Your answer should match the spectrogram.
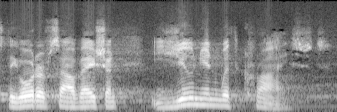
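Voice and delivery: normal talking voice

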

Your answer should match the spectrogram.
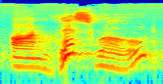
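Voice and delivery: low, slow, rising wonder; hushed wondering question. Acted. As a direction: drop low and ask it to yourself. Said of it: "same question asked again".

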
